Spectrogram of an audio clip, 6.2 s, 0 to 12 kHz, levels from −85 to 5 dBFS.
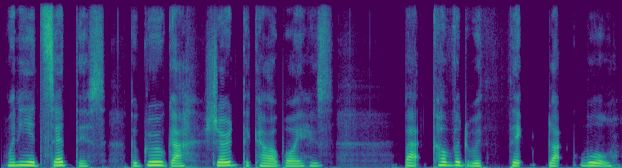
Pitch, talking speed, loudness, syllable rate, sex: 205 Hz, 165 wpm, -19 LUFS, 4.9 syllables/s, female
